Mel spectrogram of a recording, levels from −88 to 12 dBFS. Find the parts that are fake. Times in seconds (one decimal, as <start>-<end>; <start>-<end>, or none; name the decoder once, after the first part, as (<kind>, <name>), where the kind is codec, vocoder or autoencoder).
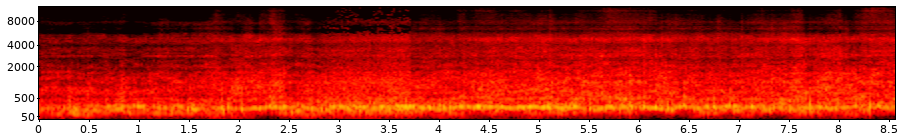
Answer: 0.0-2.8 (codec, SNAC); 3.7-8.6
